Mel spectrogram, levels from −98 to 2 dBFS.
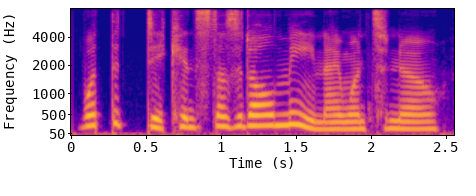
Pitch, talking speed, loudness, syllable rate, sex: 205 Hz, 260 wpm, -17 LUFS, 5.4 syllables/s, female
